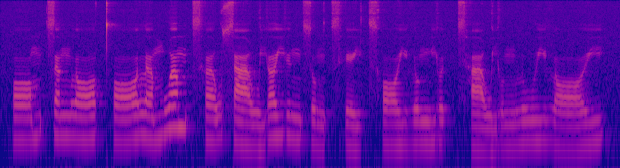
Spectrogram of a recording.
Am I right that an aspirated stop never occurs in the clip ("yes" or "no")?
no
